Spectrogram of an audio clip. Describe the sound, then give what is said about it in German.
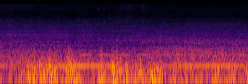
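Steady, loud wind rushes over the microphone with a dense low roar of sea waves at the shore beneath it, continuous, with no voices. “Für das Meer.”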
